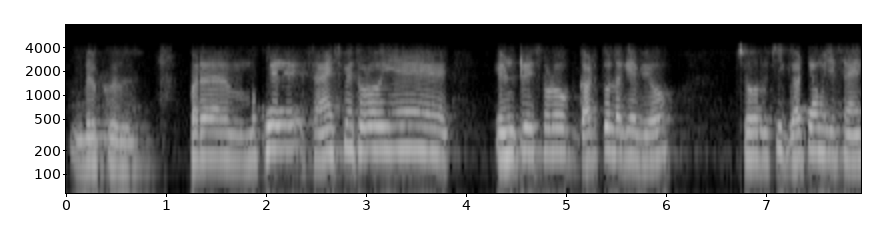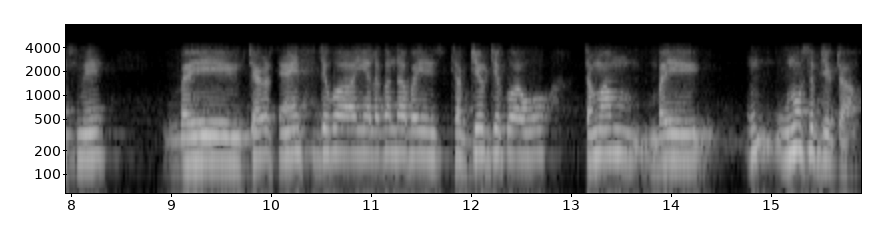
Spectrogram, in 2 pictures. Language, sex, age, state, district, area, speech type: Sindhi, male, 60+, Maharashtra, Mumbai City, urban, conversation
